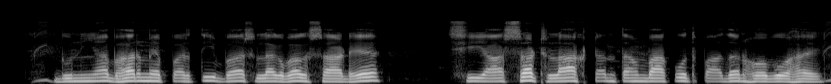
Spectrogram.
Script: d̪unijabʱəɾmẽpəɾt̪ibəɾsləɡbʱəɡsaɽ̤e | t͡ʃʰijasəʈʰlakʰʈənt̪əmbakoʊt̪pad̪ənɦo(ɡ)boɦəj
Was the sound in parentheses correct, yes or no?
no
